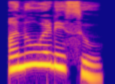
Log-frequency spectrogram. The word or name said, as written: ಅನುವಡಿಸು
